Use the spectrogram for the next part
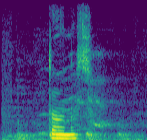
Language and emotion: Russian, neutral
